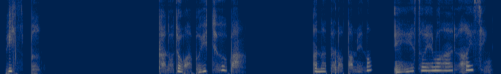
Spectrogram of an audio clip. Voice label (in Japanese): タイトルコール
